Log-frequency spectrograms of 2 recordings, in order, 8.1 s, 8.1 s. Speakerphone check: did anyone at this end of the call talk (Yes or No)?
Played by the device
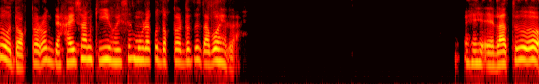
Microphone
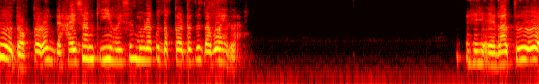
No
